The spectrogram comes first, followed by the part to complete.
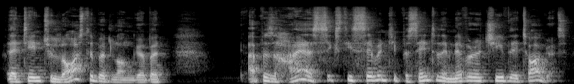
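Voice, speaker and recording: A middle-aged man, a sales consultant, answering interview questions in an animated storytelling manner with frequent restarts. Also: a little high, a little fast. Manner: animated storyteller, repeats words when starting.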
